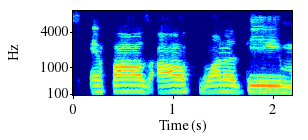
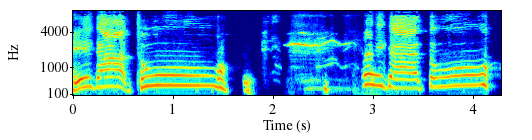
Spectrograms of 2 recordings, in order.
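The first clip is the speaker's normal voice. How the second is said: put-on high, slow Arnold accent; Arnold Schwarzenegger impression; 11 semitones higher, slower than usual. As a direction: do Arnold shouting it out. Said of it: "my Arnold's impression and yours".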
